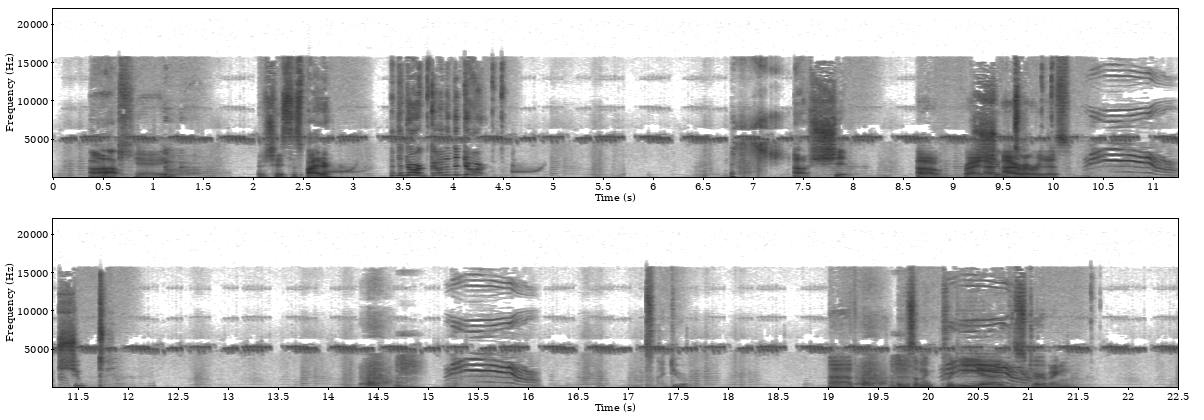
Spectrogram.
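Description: A second young man talks through a microphone.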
